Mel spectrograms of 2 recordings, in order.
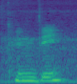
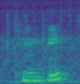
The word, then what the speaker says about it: Tündi: of nicknames, and that's Tündi. That's how I write it, Tündi. And this vowel is like the French U, which you pronounce as U, or Ituk's name, or Unhyuk's name, and not U, U.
